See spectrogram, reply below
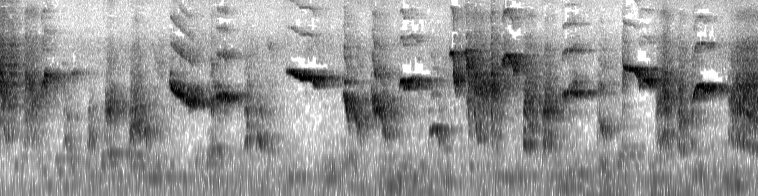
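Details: Chopi blackbird, Bahia type, with a young bird mentioned. Bursts of sharp whistled and squawky notes, many sliding downward, repeat in uneven phrases separated by short gaps.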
